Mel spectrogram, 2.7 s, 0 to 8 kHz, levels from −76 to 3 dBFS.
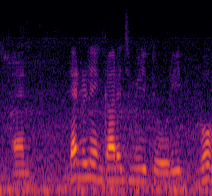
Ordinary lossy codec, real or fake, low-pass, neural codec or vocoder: none; real; 7.2 kHz; none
